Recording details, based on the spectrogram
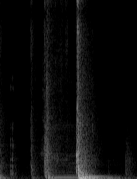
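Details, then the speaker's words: Kia Venga central locking fault (front passenger door often left unlocked): a couple of short clunks, then a heavy thud with a brief low buzz as locking is cycled; rear door lock actuator suspected faulty, to be replaced. "That was weird. And it's showing that it's locked, look. Mm-hmm. I think the actuator is buggered. And it made some strange noise."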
